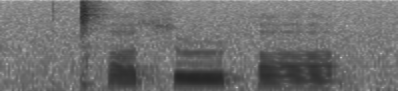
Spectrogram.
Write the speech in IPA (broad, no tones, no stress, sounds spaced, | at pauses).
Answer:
ǀʰ a ɬ ə˞ h a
